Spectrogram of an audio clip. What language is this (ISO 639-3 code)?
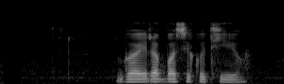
nep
